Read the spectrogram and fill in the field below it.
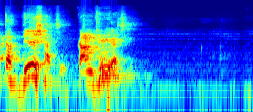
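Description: An elderly man speaks with animation into a microphone, heard through a loudspeaker.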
